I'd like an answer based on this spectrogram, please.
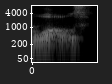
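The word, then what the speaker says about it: Wahl: And and he was genuinely happy that someone had recognized his name, because although Tom, it's pronounced Wall, it's actually spelled W-A-H-L.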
